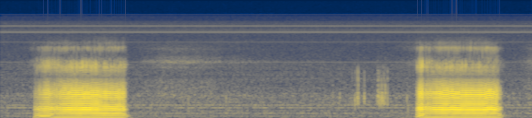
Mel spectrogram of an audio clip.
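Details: Sunday morning nap: two loud, rasping, vibrating snoring breaths about six seconds apart with quiet between; snoring.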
